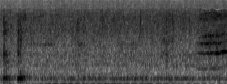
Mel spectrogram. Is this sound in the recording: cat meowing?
yes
